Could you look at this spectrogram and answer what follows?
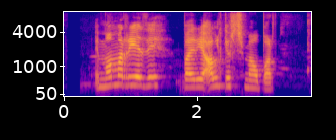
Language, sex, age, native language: Icelandic, male, 12, Icelandic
